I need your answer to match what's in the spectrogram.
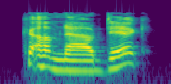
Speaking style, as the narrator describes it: Devant threw his head back and laughed

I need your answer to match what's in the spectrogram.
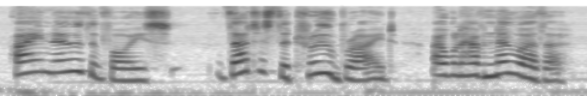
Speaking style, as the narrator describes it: he sprang up and cried

